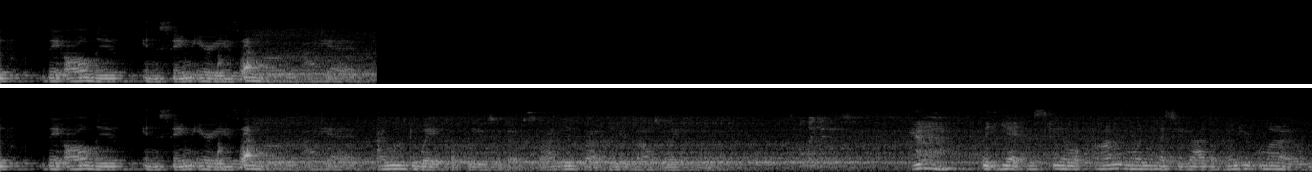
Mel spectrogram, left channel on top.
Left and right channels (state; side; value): drops out; left; at 3.8 s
